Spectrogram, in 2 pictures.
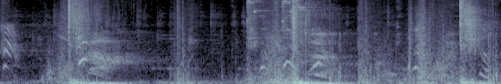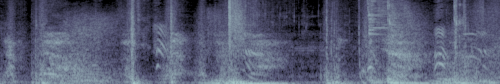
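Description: Heavy punches and kicks land with sharp thuds.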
